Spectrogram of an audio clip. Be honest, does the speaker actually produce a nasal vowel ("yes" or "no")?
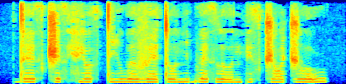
no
